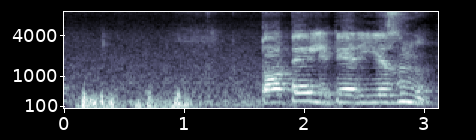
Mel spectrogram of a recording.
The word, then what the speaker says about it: totalitarianism: जब स्पीडली बोलते हो उसको तो ये आसानी से बोला जा सकता है, टोटेलिटेरियनिज्म।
